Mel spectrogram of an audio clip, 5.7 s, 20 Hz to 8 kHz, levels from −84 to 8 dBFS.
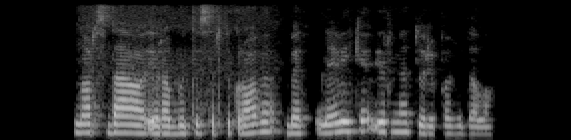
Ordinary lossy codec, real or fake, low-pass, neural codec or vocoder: MP3, 48 kbps; real; 7.2 kHz; none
